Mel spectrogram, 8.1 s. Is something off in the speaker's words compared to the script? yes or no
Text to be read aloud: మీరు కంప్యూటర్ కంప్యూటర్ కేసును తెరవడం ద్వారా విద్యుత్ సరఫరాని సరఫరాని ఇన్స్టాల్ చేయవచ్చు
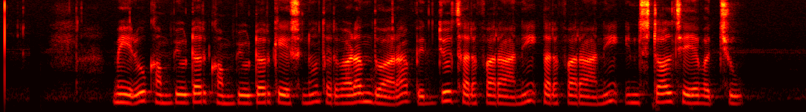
no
